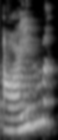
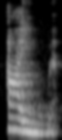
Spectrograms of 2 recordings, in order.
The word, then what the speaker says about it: I'm: Vou te lembrar, já pode estar esquecendo, quando for pronunciar o I'm, encosta os lábios, tá? I'm.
